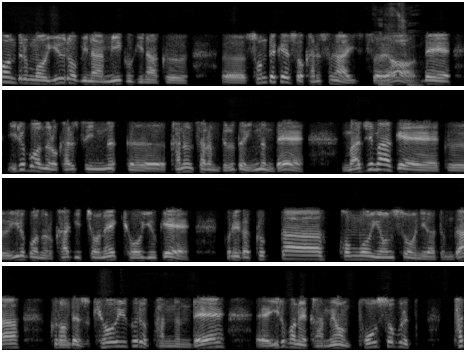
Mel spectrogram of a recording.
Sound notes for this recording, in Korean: 전화연결.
